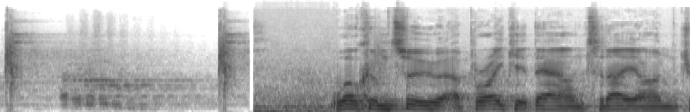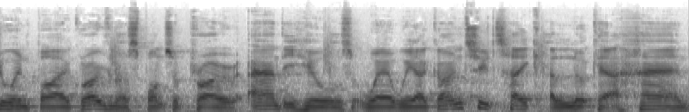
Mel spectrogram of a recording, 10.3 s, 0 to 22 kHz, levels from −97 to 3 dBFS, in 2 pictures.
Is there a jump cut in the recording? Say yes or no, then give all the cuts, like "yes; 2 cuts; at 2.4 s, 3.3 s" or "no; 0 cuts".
yes; 1 cut; at 1.8 s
